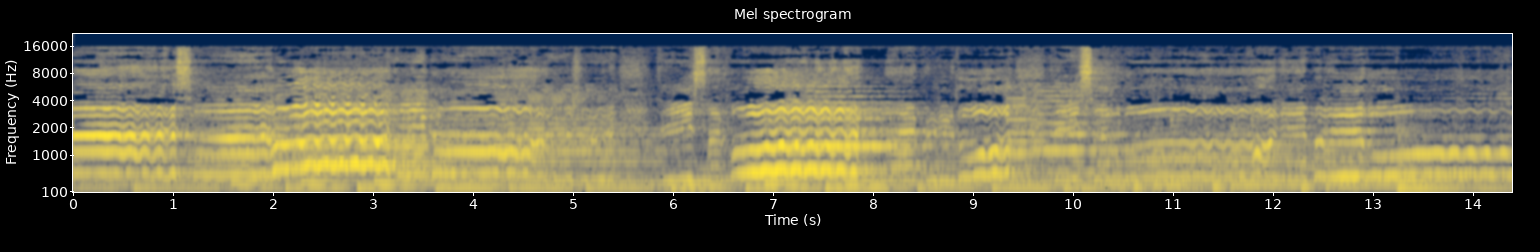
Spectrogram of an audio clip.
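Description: Operatic soprano singing a slow French aria with wide vibrato over sustained orchestral chords. Her line climbs to louder high notes about two seconds in and again about seven seconds in.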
